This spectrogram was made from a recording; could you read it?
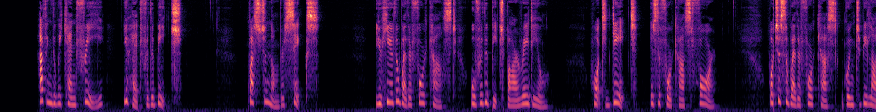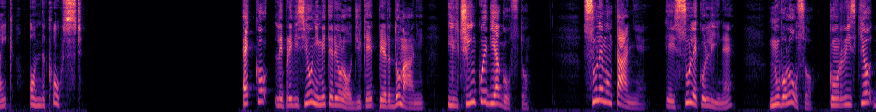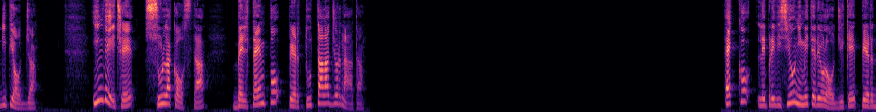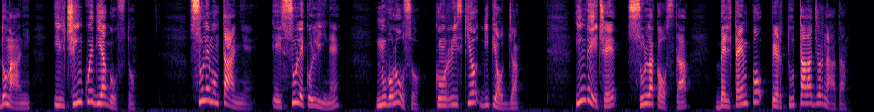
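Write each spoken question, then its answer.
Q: What date is the forecast for?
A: 5 August (tomorrow)

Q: What is the weather forecast going to be like on the coast?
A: Good weather all day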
